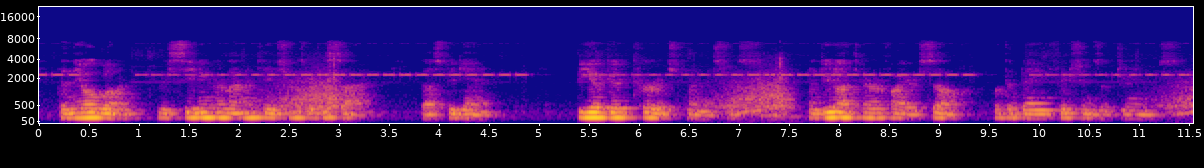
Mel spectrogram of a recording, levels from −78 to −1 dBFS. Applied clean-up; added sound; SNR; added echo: none; Subway, metro, underground / Door; 15 dB; reverberation time 0.9 s.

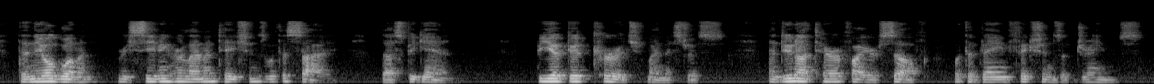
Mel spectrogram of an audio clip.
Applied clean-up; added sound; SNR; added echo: none; none; none; none.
